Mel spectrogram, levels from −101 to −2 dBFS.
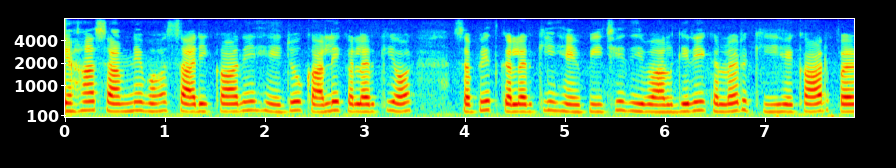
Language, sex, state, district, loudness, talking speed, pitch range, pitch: Hindi, female, Punjab, Fazilka, -18 LUFS, 175 wpm, 220-255 Hz, 230 Hz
